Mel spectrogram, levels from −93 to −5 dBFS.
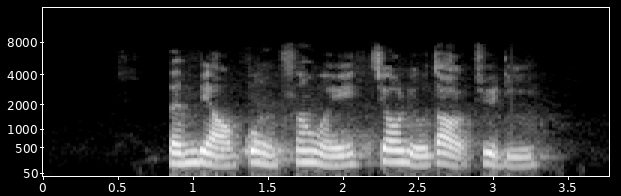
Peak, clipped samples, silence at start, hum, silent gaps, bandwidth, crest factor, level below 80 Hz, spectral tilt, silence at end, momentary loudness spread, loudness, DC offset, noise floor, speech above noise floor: -2 dBFS; under 0.1%; 0.85 s; none; none; 7 kHz; 16 dB; -62 dBFS; -7.5 dB/octave; 0.5 s; 8 LU; -17 LUFS; under 0.1%; -79 dBFS; 63 dB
